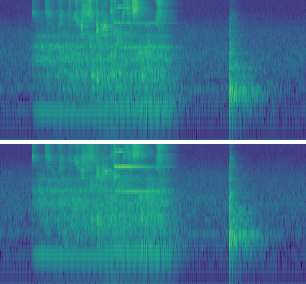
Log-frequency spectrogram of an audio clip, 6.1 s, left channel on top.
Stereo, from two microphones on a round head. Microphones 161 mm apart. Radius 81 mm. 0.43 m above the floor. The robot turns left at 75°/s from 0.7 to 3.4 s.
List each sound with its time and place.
0.6 s whispering: 160° right, 1.2 m; by 3.3 s 5° left, 1.2 m
2.3 s a bell: 100° right, 1.3 m; by 3.3 s 175° right, 1.3 m
4.6 s a snare drum: 25° right (ahead or behind), 0.6 m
